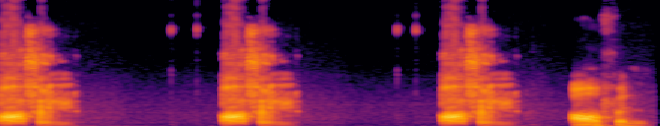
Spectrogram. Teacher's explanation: Selanjutnya, kata yang punya arti sering, dibacanya sering kita dengar bacanya often, pakai T, padahal ini hanya dibaca often, tanpa T.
